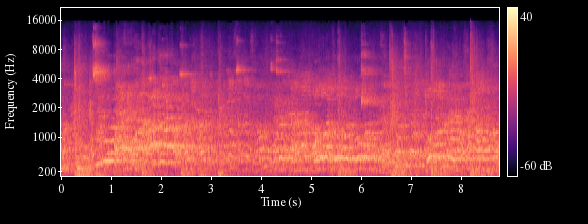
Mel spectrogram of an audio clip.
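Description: A basketball bouncing on a wooden gym floor during play, with players' voices calling out, all echoing in a large hall.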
